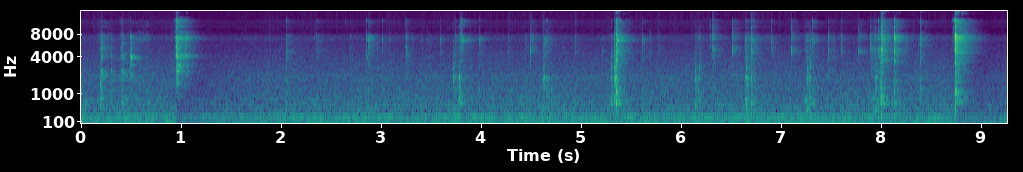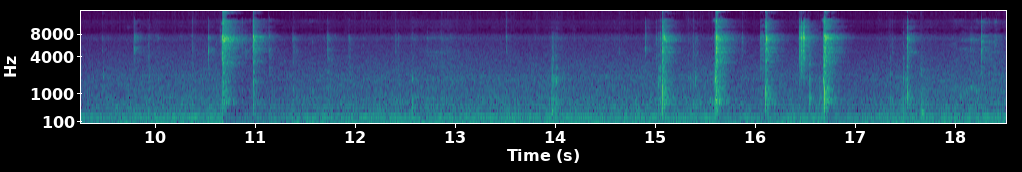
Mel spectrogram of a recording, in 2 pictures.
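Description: Irregular sharp metallic clicks and taps of a steel tool working against the cam chain and camshaft sprocket in an open Honda CRF250R cylinder head, with a quick cluster of clicks about fifteen to seventeen seconds in.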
